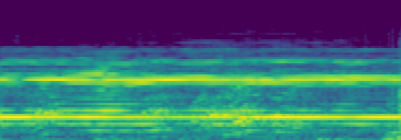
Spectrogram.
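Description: Live band music led by electric guitar, with several notes held and ringing steadily.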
